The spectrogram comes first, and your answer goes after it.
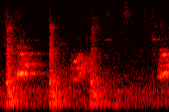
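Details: Poodle puppies giving short, high yelping cries in quick bursts about half a second apart, each with a sharp onset and a brief tonal tail, then a final rising squeal.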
